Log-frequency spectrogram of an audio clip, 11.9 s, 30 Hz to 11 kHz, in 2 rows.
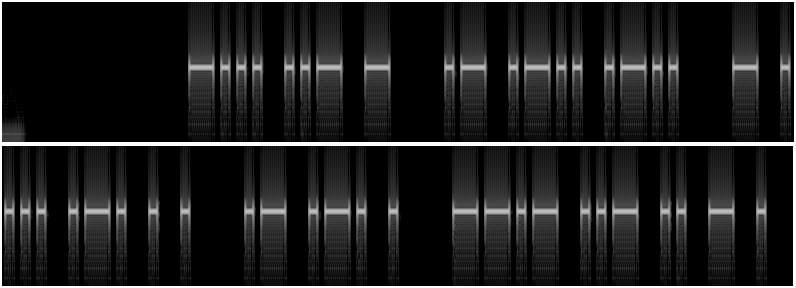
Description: Morse code, heard as a keyed tone, about 20 wpm, 700 Hz. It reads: BUT ALL THREE ARE QUITE
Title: Sentences from Top 1000 Words - Review Part 3 - 20wpm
